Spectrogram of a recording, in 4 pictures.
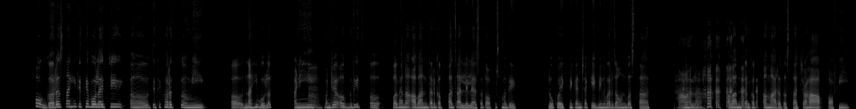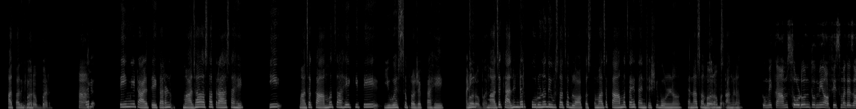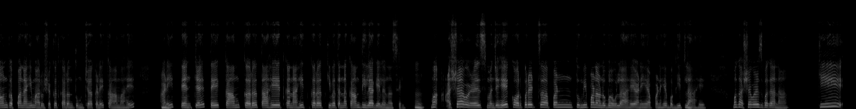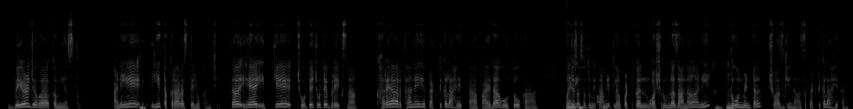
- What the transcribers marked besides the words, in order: other background noise; laugh; in English: "ब्लॉक"; in English: "कॉर्पोरेटचं"; in English: "ब्रेक"; in English: "प्रॅक्टिकल"; unintelligible speech; in English: "वॉशरूमला"; in English: "प्रॅक्टिकल"
- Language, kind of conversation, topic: Marathi, podcast, दैनंदिन जीवनात जागरूकतेचे छोटे ब्रेक कसे घ्यावेत?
